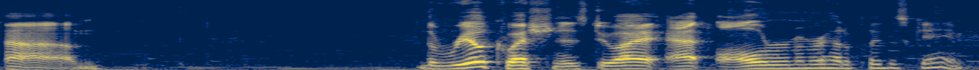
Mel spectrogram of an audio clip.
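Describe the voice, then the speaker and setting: A man's voice: fairly high pitch, expressive, normal speed, fairly bright tone, soft background music. A man chatting casually with a friend while they play a game, laid-back and often chuckling. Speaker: gaming guest. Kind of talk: casual gaming chat.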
